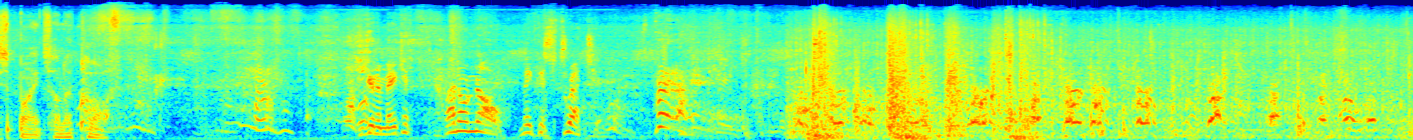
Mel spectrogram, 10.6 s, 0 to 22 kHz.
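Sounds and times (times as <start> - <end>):
speech: 0.1 - 1.2, 2.0 - 10.5
tracker dogs barking: 5.7 - 10.5
dull thumps: 5.9 - 10.5.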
